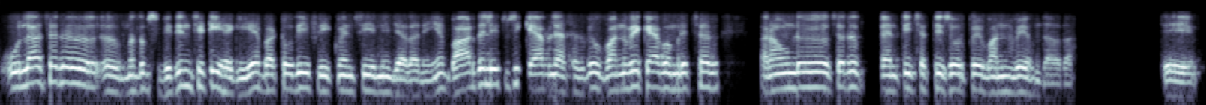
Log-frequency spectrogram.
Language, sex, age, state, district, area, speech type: Punjabi, male, 45-60, Punjab, Patiala, urban, conversation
